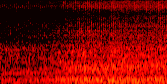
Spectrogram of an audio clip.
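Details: Ram ProMaster after rocker arm installation to fix a tick: engine settles into an even idle that rises slightly and holds steady, with no sharp tick riding on top; valvetrain sounds right, normal idle.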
